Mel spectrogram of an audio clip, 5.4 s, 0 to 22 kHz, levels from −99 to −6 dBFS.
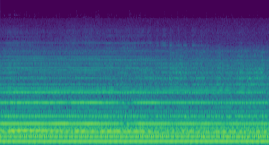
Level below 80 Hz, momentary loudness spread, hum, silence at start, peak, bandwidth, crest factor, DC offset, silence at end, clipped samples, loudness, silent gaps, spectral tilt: -50 dBFS; 3 LU; none; 0 s; -12 dBFS; 6.8 kHz; 12 dB; under 0.1%; 0 s; under 0.1%; -25 LUFS; none; -8.5 dB/octave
